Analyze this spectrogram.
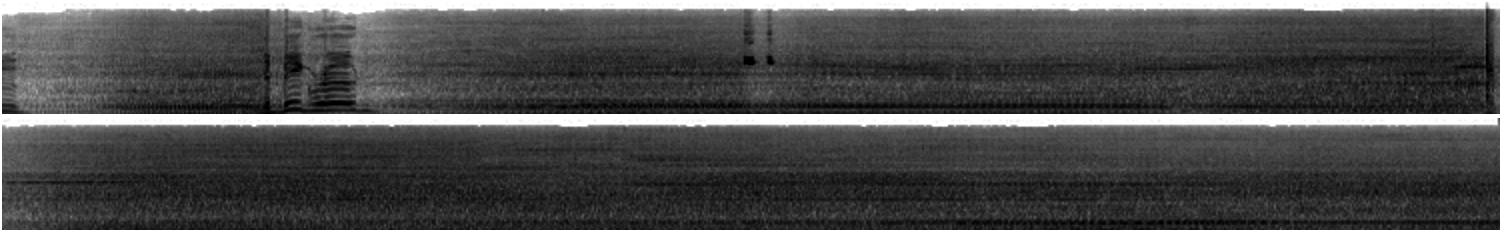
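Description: Wind rushes past as the scooter rides.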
